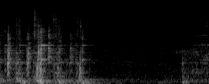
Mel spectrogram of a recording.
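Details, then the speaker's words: Ford Fusion jacked up, wheel rocked by hand at steering knuckle: several dull knocks then a pause and another clunk, rotor and caliper moving with play, worn wheel bearing and hub assembly. "how much play that my rotors moving and my brake calipers all loose see I definitely got something I need to replace there either wheel bearing"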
